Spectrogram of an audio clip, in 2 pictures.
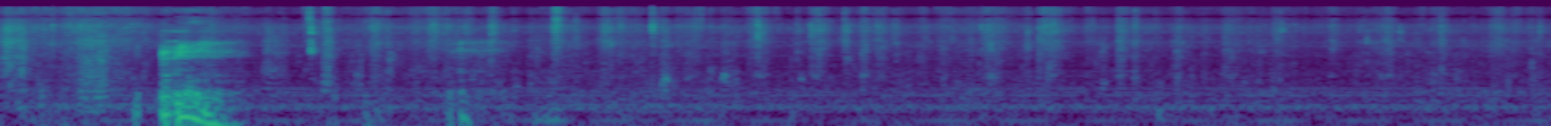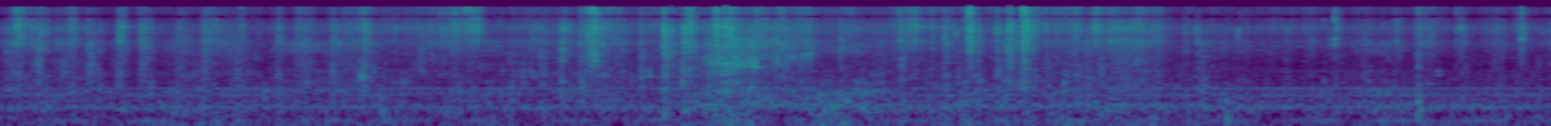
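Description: Two dogs eating a sandwich off its paper wrapper: irregular small chewing, licking and smacking sounds with the paper crinkling under their muzzles. A man clears his throat about a second in, the loudest sound, over a low steady hum.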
